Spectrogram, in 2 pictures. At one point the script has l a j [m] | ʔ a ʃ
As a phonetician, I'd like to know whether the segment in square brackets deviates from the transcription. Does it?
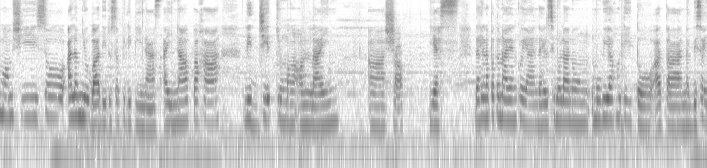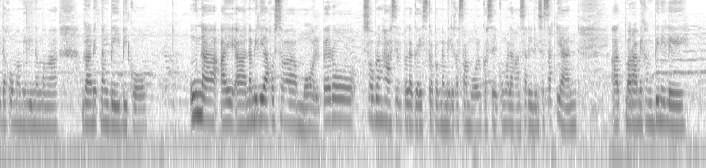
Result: yes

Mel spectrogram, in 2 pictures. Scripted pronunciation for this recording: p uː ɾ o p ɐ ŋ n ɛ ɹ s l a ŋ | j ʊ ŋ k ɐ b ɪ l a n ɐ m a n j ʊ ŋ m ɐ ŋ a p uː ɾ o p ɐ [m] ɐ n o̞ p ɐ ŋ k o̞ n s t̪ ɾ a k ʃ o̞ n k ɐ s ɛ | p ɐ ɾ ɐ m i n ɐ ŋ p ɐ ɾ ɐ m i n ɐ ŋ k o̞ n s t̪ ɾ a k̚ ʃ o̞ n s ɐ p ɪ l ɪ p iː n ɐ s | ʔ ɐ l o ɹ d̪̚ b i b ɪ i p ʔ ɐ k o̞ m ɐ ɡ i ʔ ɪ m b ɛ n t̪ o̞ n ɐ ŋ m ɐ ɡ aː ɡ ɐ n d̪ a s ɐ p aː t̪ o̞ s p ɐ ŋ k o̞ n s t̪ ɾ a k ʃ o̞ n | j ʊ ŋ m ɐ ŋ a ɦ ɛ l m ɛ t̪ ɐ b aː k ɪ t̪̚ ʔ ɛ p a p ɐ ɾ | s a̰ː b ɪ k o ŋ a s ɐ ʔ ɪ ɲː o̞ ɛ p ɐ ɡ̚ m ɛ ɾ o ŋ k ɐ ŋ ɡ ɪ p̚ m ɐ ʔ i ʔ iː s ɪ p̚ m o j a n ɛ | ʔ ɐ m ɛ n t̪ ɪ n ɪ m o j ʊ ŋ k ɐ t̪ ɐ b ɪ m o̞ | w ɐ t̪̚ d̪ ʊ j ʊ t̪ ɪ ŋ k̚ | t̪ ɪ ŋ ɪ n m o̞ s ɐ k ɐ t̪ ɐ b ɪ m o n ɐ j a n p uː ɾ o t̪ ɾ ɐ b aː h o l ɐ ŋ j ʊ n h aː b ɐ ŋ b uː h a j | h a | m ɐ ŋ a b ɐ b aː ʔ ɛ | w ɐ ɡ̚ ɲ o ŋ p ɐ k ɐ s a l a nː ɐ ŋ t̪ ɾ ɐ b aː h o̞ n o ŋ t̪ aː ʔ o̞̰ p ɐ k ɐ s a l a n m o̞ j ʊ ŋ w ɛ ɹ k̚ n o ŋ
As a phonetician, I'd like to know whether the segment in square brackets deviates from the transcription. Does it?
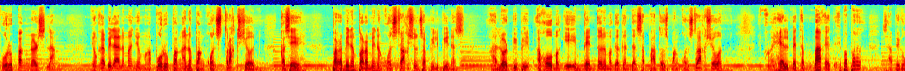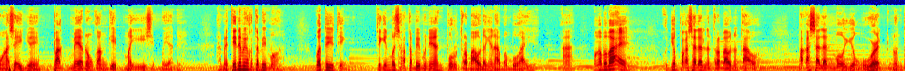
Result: yes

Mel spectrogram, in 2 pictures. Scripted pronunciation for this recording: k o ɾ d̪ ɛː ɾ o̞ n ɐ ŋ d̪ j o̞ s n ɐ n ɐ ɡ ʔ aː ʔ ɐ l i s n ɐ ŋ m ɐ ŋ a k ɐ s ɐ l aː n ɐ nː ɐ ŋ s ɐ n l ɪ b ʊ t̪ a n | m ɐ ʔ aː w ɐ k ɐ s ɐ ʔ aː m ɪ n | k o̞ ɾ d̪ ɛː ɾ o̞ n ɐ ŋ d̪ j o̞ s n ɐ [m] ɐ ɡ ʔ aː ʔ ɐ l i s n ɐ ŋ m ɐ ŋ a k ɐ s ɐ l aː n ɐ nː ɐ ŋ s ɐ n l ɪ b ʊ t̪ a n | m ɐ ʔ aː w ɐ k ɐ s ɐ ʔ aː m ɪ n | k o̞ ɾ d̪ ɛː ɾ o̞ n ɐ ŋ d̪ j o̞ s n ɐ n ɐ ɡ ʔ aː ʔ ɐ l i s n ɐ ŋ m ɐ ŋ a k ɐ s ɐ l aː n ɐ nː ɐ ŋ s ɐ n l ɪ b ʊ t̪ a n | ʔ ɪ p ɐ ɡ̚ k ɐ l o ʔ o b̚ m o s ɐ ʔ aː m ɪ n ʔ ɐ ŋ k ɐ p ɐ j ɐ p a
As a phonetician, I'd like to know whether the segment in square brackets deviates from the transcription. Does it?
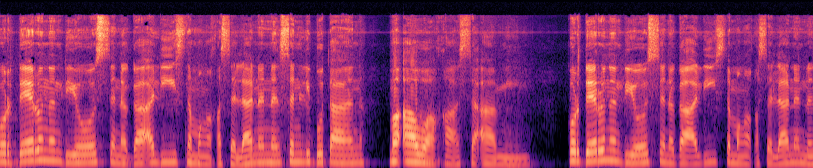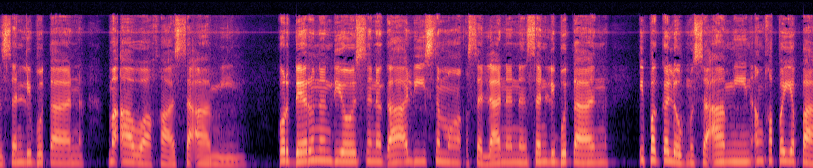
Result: yes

